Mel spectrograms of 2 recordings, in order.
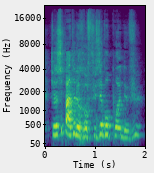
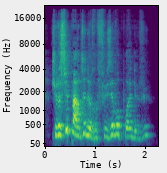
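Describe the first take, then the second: No difference in how they are said.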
